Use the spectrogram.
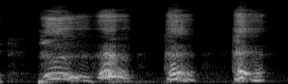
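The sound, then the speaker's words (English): A person imitates the croup cough of a child of about two, four harsh, barking bursts like a seal, loud, with brief pauses between each rough, hoarse bark. “Um, he was about two years old, a year and a half around there, and he got something called croup. So it, it's a cough that happens, and it sounds like a barking seal.”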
